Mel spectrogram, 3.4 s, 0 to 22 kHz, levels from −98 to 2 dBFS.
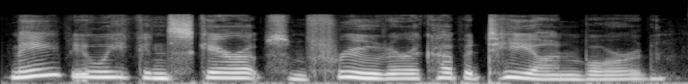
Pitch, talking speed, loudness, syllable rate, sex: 205 Hz, 245 wpm, -14 LUFS, 4.9 syllables/s, female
